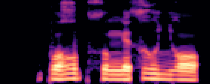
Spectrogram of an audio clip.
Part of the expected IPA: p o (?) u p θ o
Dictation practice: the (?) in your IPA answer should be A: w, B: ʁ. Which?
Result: B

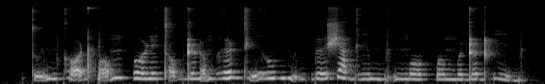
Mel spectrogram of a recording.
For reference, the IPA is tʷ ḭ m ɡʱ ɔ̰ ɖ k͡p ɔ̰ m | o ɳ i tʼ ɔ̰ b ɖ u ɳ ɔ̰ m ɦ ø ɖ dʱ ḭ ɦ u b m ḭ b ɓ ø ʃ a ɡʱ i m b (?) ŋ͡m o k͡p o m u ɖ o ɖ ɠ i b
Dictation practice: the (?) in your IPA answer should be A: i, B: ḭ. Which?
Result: B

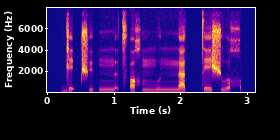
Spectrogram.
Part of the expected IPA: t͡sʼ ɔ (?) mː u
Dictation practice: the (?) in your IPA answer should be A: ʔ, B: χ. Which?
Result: B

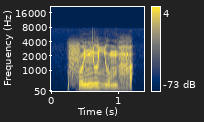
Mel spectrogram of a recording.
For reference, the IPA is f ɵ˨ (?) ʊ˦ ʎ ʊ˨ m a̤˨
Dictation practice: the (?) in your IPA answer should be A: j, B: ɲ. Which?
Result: B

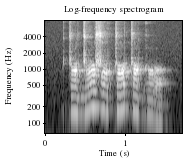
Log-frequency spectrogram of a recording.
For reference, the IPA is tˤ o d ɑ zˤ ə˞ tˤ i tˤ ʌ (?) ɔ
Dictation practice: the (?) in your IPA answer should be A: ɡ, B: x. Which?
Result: A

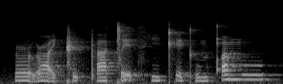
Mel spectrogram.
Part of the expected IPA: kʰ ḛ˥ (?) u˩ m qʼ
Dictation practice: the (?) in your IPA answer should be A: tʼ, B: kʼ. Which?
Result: B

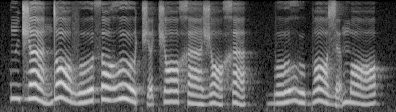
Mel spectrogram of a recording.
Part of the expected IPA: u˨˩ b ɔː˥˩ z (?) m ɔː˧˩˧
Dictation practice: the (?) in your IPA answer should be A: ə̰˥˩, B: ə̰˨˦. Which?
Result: B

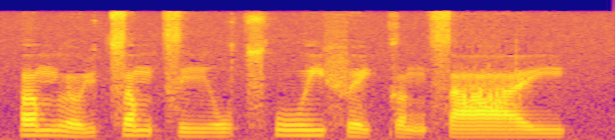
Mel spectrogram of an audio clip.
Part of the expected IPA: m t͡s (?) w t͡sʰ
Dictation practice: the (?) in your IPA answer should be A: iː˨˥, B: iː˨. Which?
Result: B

